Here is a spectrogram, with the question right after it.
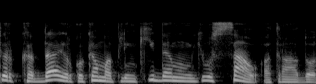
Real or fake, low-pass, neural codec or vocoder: real; 7.2 kHz; none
